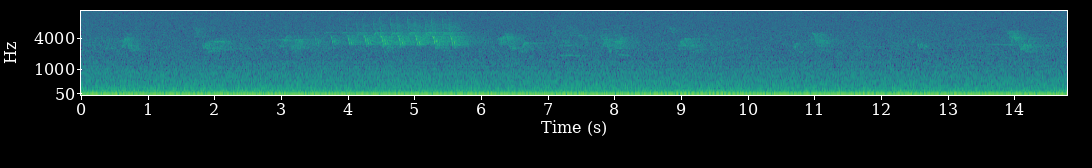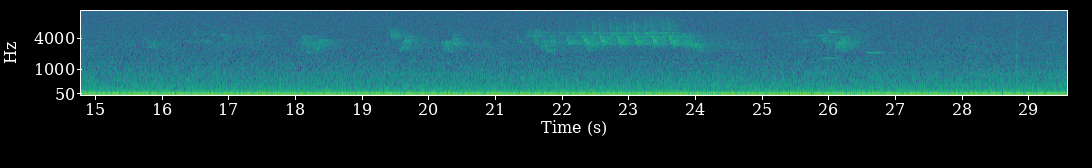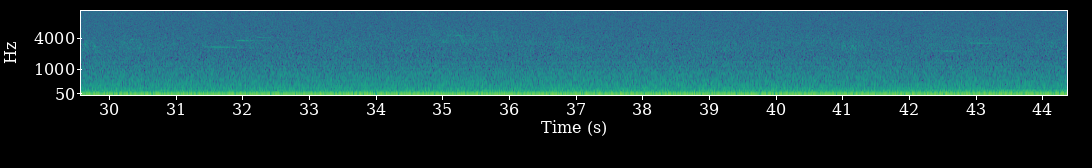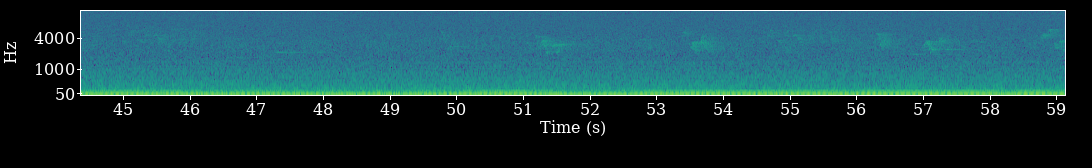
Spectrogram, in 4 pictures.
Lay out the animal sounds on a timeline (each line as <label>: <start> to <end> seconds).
Red-eyed Vireo (Vireo olivaceus): 0.0 to 26.4 seconds
Ovenbird (Seiurus aurocapilla): 2.9 to 5.8 seconds
Ovenbird (Seiurus aurocapilla): 21.6 to 24.0 seconds
Hermit Thrush (Catharus guttatus): 25.8 to 27.3 seconds
Hermit Thrush (Catharus guttatus): 31.4 to 32.5 seconds
Hermit Thrush (Catharus guttatus): 46.5 to 48.0 seconds
Red-eyed Vireo (Vireo olivaceus): 51.0 to 59.1 seconds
